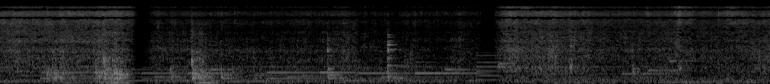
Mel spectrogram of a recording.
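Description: Vegetables and tomato masala sizzling as they fry in a stainless-steel kadai, with a wooden spatula stirring and scraping the pan now and then. This is the pav bhaji masala base being fried down with chopped onion, capsicum and tomato.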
